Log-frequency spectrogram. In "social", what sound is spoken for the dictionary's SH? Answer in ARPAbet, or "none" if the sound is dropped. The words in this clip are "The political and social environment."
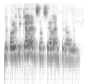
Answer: S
